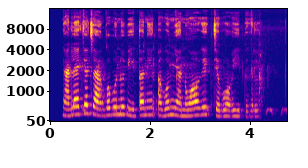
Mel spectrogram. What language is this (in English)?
Kalenjin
